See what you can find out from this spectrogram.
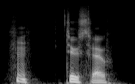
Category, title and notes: Speech > Solo speech
Cocky - Hmf too slow
Male, smug, NPC, U67, Video-game, voice, Neumann, Man, FR-AV2, Voice-acting, Tascam, dialogue, cocky, talk, oneshot, Mid-20s, Vocal, sentence, Human, singletake, Single-take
